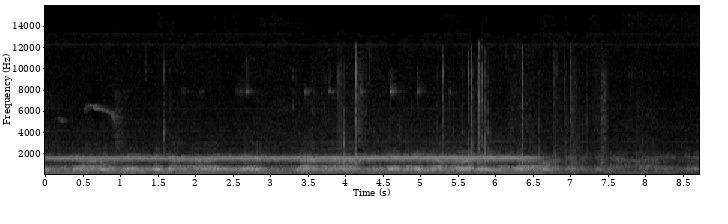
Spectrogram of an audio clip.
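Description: Radio receiver tuned near 660 kHz, giving a steady high whistle over a wavering, chant-like sound. The whistle cuts off about seven seconds in, with a few clicks, and the sound then drops away.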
